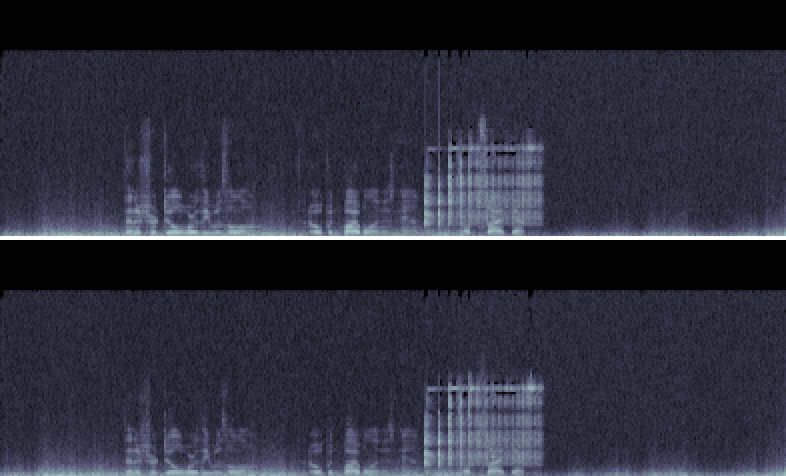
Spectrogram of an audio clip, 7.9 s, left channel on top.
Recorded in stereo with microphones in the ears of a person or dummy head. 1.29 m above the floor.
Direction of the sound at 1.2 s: 25° left (ahead or behind).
